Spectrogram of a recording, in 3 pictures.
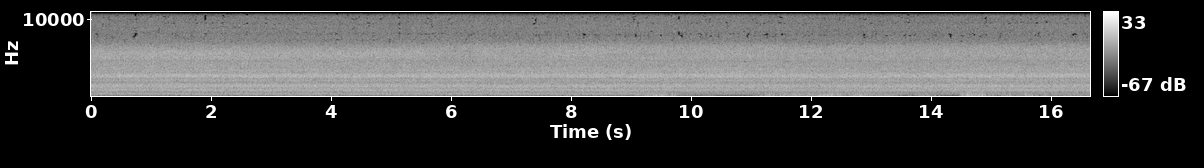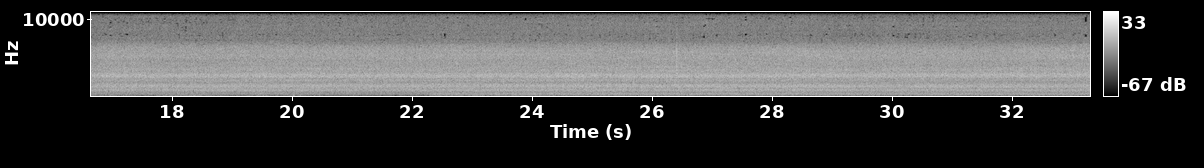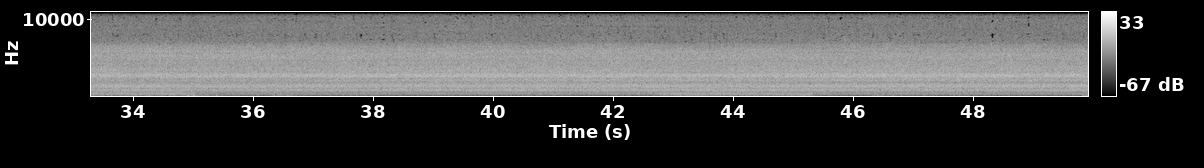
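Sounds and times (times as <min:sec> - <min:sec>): river water rushing over a weir: 0:00.0 - 0:49.9.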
